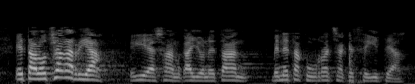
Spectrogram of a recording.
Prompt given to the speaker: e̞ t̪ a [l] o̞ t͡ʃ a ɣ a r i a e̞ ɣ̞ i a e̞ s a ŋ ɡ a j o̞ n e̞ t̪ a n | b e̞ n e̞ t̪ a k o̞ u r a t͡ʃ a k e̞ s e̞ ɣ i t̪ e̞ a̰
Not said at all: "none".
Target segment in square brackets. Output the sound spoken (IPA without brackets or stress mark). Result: l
